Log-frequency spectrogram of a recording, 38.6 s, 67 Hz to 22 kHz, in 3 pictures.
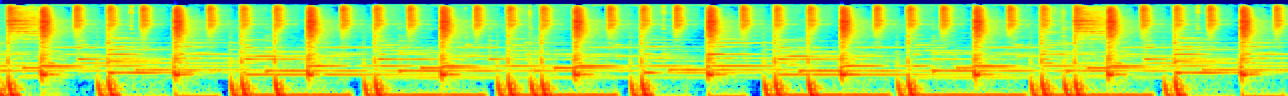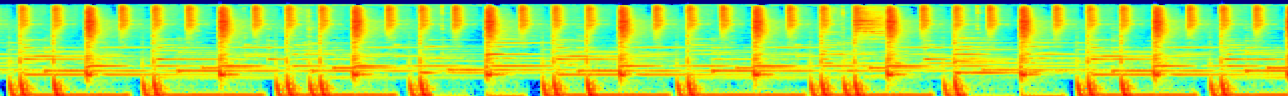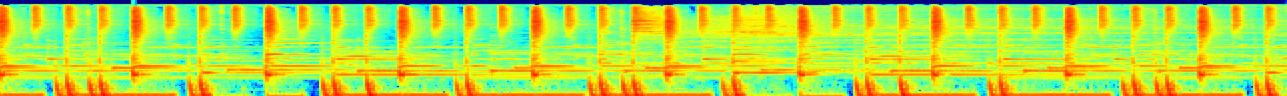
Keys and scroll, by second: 1.6 t, 38.1 F10, 38.2 F10.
